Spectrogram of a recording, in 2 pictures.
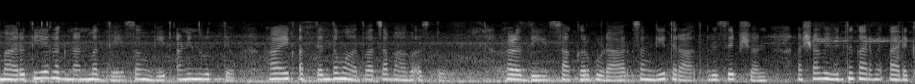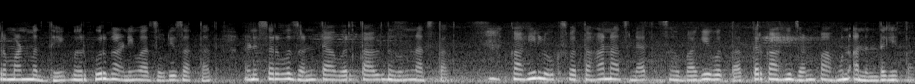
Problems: none marked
